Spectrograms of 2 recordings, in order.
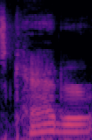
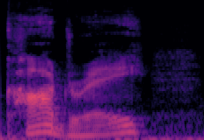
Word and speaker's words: cadre: You can pronounce this word either way as cadre or cadre, and no dictionary will say you're wrong.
